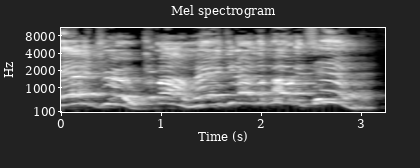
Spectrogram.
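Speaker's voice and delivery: loud, high yell across the water; calling out. Acted. Peter shouting for Andrew to come ashore. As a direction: hurry him out of the boat.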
